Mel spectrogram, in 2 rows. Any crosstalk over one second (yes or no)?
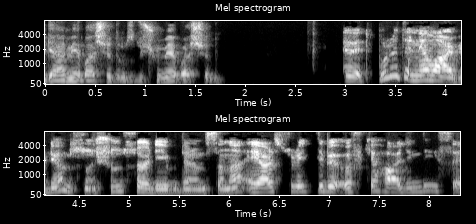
no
